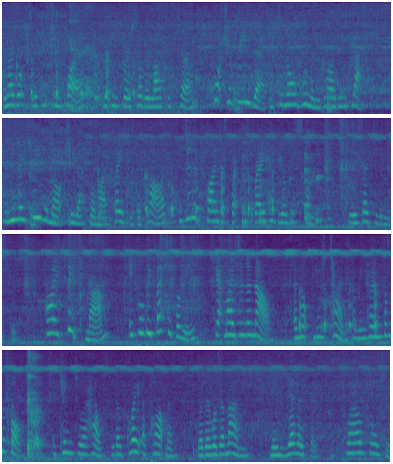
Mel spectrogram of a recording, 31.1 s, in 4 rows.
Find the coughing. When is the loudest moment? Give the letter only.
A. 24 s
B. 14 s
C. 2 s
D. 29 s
A.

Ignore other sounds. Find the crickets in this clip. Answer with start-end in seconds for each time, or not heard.
0.0-31.0.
